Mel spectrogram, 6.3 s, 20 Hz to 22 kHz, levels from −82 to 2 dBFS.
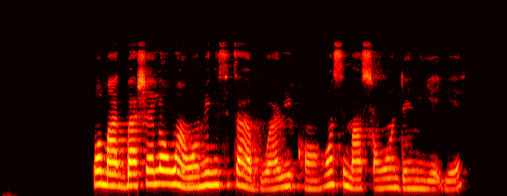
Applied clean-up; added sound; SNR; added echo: neural mask model Resemble Enhance denoiser.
